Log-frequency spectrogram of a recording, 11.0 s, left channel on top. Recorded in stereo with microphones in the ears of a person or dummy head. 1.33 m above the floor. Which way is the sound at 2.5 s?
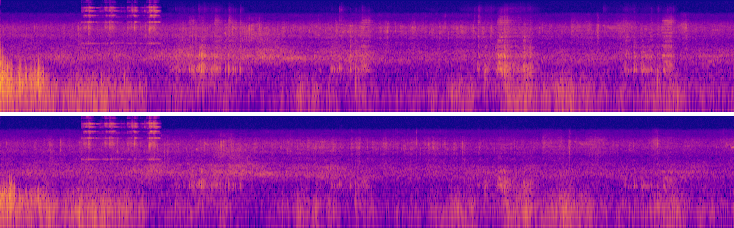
60° left (ahead or behind).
